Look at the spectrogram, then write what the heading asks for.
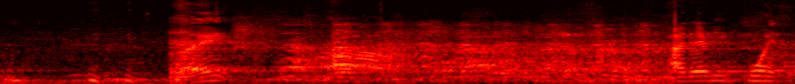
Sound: audience laughing

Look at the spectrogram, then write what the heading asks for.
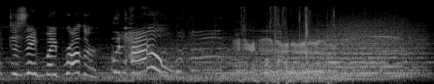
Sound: chuckles

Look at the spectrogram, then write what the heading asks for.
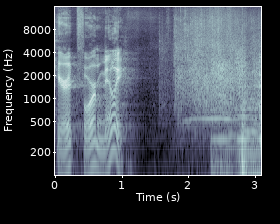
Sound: cheers, applause

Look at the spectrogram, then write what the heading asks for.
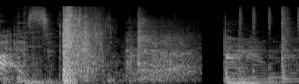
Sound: laughing

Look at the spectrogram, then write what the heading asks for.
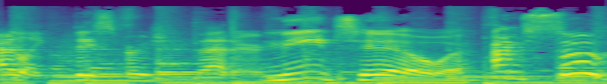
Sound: voiceover

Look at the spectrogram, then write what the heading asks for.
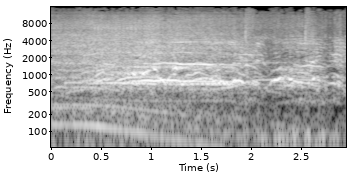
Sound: crowd; tires screeching

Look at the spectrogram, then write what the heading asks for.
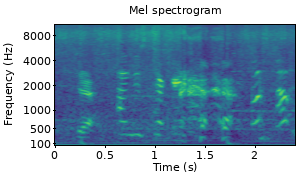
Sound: laughs

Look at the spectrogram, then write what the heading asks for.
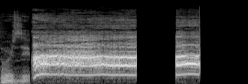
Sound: George Carlin scream

